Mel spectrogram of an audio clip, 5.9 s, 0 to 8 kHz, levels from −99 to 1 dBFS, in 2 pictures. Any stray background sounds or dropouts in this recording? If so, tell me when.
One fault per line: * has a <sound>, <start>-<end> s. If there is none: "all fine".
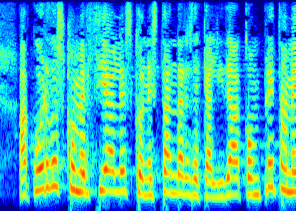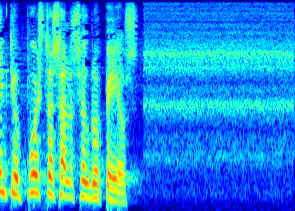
all fine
